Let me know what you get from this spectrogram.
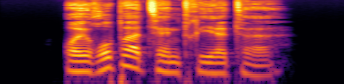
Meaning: inflection of europazentriert: 1. strong/mixed nominative/accusative feminine singular 2. strong nominative/accusative plural 3. weak nominative all-gender singular
- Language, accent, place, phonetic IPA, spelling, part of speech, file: German, Germany, Berlin, [ɔɪ̯ˈʁoːpat͡sɛnˌtʁiːɐ̯tə], europazentrierte, adjective, De-europazentrierte.ogg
